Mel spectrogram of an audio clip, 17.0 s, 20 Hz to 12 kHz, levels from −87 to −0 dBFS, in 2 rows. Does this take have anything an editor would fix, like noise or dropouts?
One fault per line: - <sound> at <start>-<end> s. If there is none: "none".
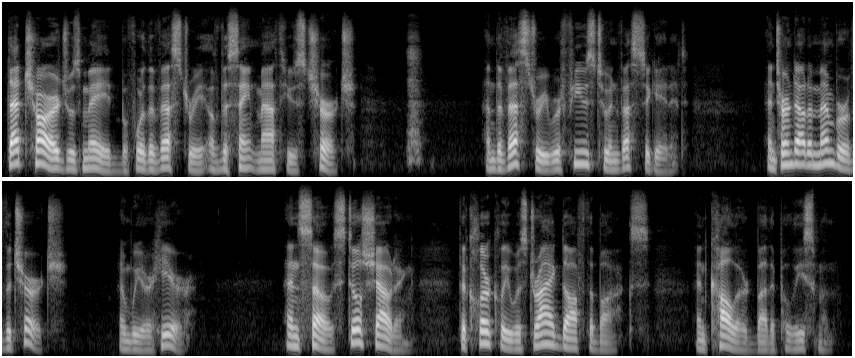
- sniff at 4.0-4.4 s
